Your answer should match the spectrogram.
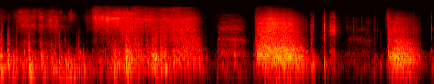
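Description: A man blowing hard into a balloon to inflate it close to bursting. There are forceful, breathy puffs of air with short pauses to breathe in: a long blow over the first few seconds, a short loud one about five seconds in, and another starting at the very end.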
